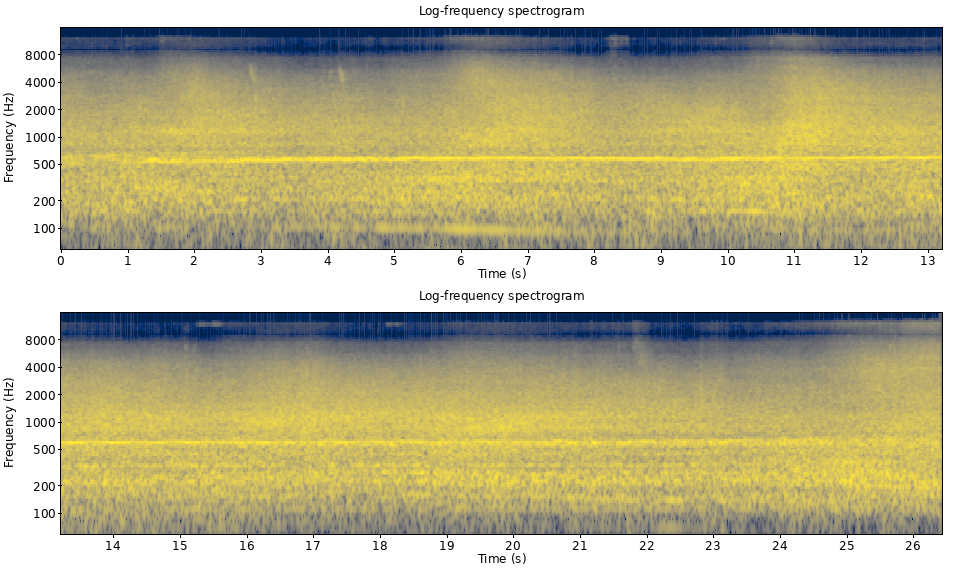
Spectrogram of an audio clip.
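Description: Traffic rushes past steadily on a road outdoors.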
